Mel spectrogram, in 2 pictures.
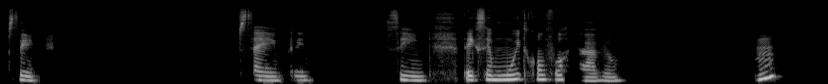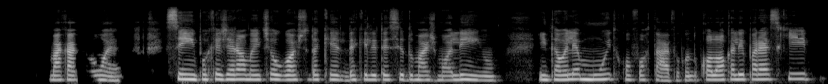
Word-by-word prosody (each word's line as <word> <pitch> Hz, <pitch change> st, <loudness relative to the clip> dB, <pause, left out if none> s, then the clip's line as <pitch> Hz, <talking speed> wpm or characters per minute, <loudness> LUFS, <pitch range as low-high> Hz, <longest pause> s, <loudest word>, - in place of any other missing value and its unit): Sim. 195 Hz, -6 st, -5 dB, 2.1 s
Sempre. 190 Hz, -1 st, -7 dB, 0.7 s
Sim, 190 Hz, -3 st, -6 dB, 0.4 s
tem 200 Hz, -, 0 dB
que 195 Hz, -, -6 dB
ser 220 Hz, -, -1 dB
muito 220 Hz, +3 st, 0 dB
confortável. 180 Hz, -6 st, -6 dB, 1.4 s
Hum? 295 Hz, +11 st, +2 dB, 1.0 s
Macacão, 210 Hz, 0 st, +2 dB
é. 185 Hz, -2 st, 0 dB, 0.5 s
Sim, 235 Hz, -2 st, +6 dB
porque 230 Hz, +1 st, +1 dB
geralmente 225 Hz, 0 st, +3 dB
eu 225 Hz, -1 st, +4 dB
gosto 220 Hz, +1 st, +1 dB
daquele 220 Hz, -2 st, -1 dB
daquele 215 Hz, +1 st, 0 dB
tecido 215 Hz, 0 st, -2 dB
mais 205 Hz, -1 st, +1 dB
molinho, 200 Hz, -1 st, +1 dB, 0.4 s
então 215 Hz, 0 st, +2 dB
ele 230 Hz, -, +4 dB
é 235 Hz, -, +3 dB
muito 230 Hz, +1 st, +4 dB
confortável, 210 Hz, -4 st, -3 dB
quando 195 Hz, 0 st, -5 dB
coloca 215 Hz, +1 st, +2 dB
ali, 230 Hz, 0 st, +4 dB
parece 235 Hz, 0 st, +2 dB
que 250 Hz, -2 st, -4 dB
215 Hz, 110 wpm, -23 LUFS, 200-230 Hz, 2.1 s, Sim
